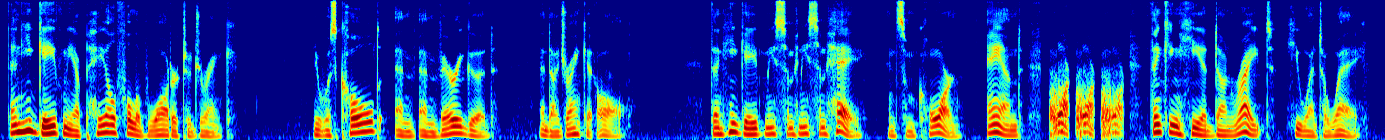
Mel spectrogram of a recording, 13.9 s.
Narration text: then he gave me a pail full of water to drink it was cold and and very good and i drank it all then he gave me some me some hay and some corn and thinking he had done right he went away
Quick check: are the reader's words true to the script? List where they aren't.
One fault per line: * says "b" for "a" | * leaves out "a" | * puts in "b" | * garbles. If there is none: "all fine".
all fine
